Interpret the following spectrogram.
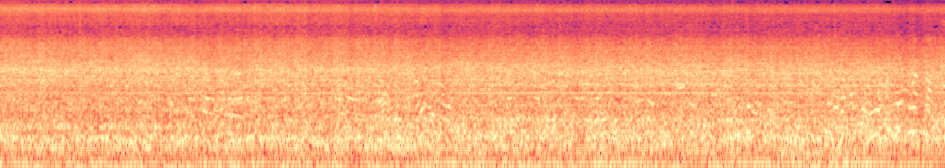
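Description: A fire engine's engine running steadily, a constant drone, with several people talking indistinctly over it.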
